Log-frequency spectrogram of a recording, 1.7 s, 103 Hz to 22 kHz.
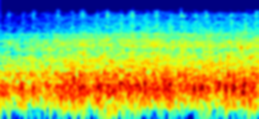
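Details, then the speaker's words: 5.3 V8 with glass-pack exhaust at idle: rapid light ticking over steady idle; exhaust manifold leak, one manifold bolt head broken off and a suspected crack on one side. "Yeah, I've got a little bit of an exhaust leak in the manifolds. I know one bolt head's broke off, and I think there's actually a crack on this side. You can kind of hear it clicking."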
